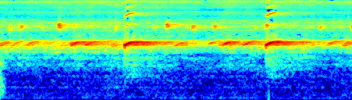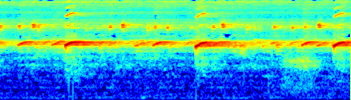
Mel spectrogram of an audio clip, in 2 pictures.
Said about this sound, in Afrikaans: So klink hierdie paddaatjie se roep.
